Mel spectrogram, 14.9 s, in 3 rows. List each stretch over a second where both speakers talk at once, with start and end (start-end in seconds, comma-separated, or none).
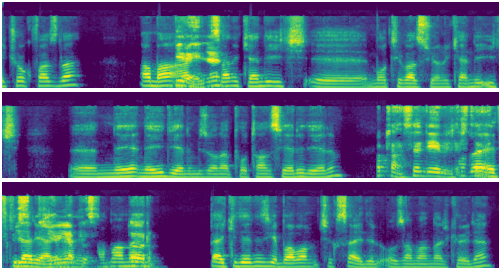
9.5-11.5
